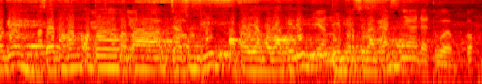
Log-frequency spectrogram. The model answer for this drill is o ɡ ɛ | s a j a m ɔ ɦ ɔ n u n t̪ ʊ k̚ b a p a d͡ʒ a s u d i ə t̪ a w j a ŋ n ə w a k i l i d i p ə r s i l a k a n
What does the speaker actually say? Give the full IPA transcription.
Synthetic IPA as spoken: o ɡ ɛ | s a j a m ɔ ɦ ɔ n u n t̪ ʊ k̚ b a p a d͡ʒ a s u d i a t̪ a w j a ŋ m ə w a k i l i d i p ə r s i l a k a n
